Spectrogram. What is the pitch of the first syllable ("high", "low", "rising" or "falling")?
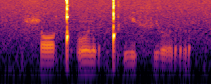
low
